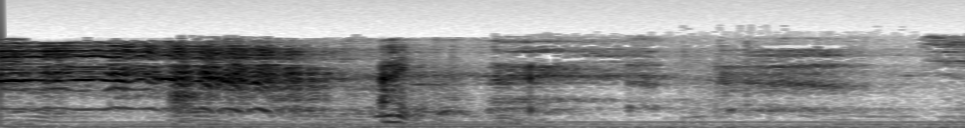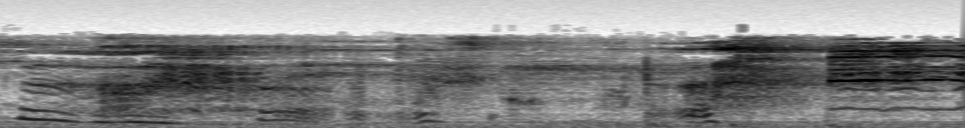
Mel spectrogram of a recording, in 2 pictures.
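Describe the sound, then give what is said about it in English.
A pony whinnies in fear, a shaky, breathy cry that slides downward in pitch, set against a low, steady hum. “William Barclay Masterson sensed, rather than heard, his pony's whinny of fear.”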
